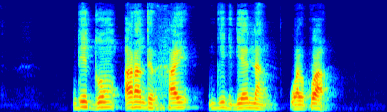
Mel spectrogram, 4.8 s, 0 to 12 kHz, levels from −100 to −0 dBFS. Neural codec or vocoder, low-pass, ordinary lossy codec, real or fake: codec, 44.1 kHz, 1.7 kbps, Pupu-Codec; 10.8 kHz; MP3, 64 kbps; fake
